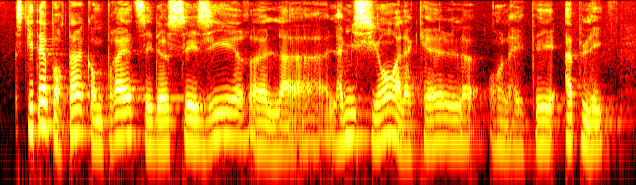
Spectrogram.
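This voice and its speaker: A man's lively intonation at a very slow pace, over noticeable background noise. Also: medium pitch for a man. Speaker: retired priest. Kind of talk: testimony. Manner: halting, many hesitations.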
